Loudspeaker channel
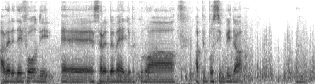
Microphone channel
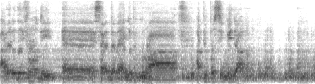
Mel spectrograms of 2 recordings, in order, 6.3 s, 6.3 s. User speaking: No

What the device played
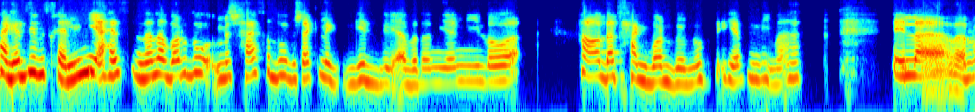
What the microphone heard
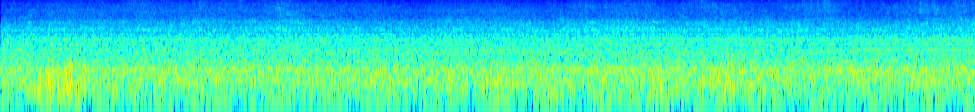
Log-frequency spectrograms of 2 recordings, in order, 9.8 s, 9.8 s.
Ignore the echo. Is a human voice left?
No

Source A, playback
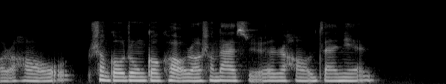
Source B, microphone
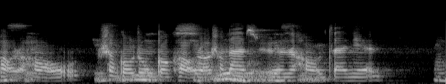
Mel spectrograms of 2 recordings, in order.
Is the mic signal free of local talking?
No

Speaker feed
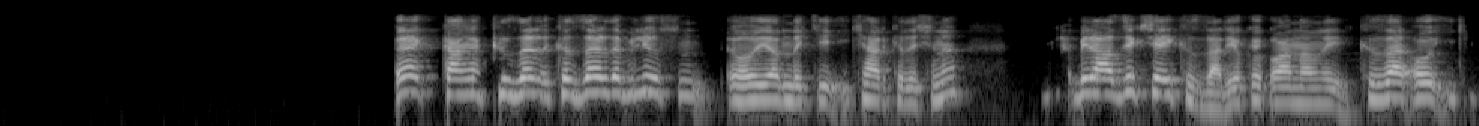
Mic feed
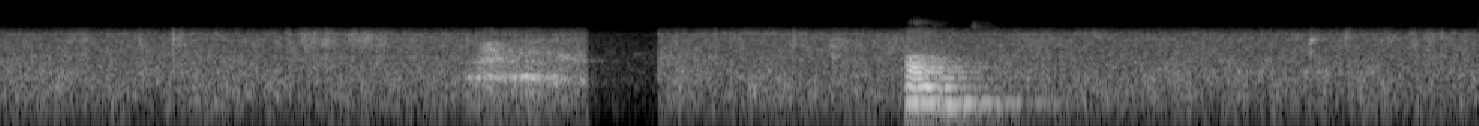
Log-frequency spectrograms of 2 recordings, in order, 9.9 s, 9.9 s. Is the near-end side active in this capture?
Yes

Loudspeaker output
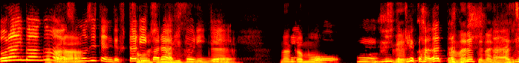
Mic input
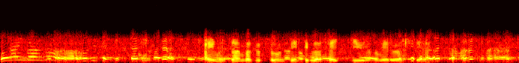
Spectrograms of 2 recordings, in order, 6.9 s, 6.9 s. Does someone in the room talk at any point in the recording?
Yes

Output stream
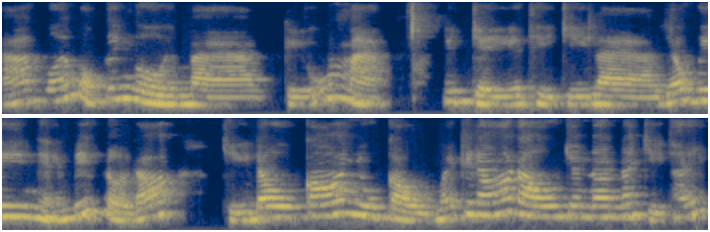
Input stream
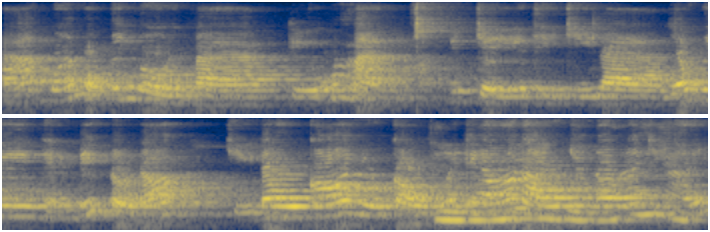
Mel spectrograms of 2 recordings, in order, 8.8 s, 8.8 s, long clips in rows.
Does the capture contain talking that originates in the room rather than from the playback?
Yes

